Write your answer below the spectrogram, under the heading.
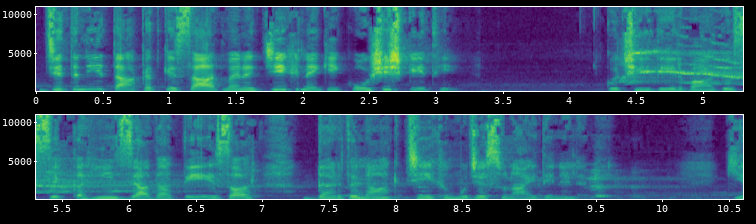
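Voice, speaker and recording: A woman telling a first-person horror story for a cartoon, tense and fearful, breaking into screams. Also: a little high. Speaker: narrator.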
